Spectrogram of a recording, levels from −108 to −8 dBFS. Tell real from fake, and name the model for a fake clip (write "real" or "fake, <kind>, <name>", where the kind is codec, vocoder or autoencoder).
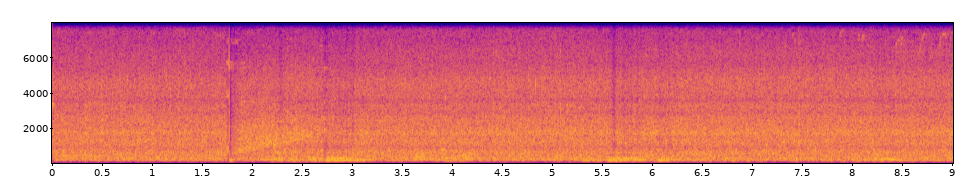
real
